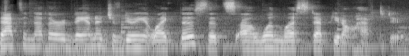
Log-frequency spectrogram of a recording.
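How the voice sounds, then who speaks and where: A woman at a moderate pace with an American accent, music in the background. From Texas. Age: 60s. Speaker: farmer. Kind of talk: how-to tutorial talk to camera.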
